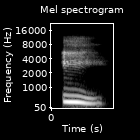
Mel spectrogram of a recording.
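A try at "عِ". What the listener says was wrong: Okay, with an ain. Okay, so put your fingers to the middle of your throat, roughly halfway down your neck, and see if you can get the sound of ain from there. Ain.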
